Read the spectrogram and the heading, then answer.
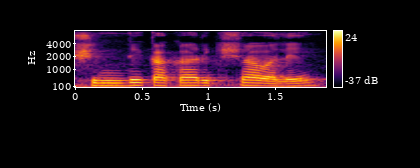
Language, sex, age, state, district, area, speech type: Marathi, male, 30-45, Maharashtra, Sindhudurg, rural, spontaneous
